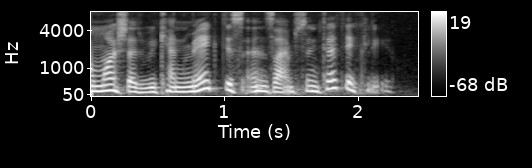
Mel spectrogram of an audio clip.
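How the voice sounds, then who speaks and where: Very fast, lively speech from a woman with a Persian accent and a fairly low pitch, on a very clean recording with a silent background. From Iran. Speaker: biomedical scientist and professor. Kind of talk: interview conversation. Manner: hesitant, many fillers.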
